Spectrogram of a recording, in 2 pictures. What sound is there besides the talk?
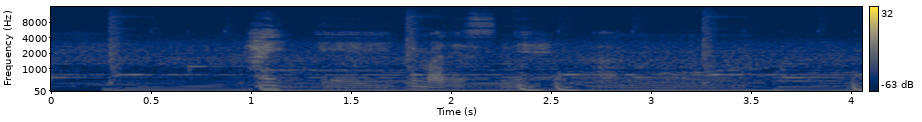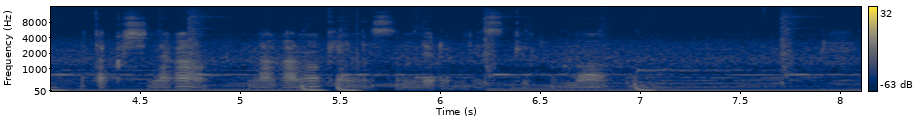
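heavy rain falling outside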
